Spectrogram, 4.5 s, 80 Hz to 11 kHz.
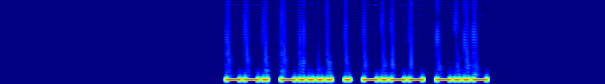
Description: Morse code, heard as a keyed tone, about 36 wpm, 700 Hz. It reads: G6EYX
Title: DXCC-100 Call Signs - 5 Characters - Repeated 3x - 35wpm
